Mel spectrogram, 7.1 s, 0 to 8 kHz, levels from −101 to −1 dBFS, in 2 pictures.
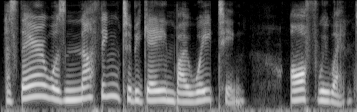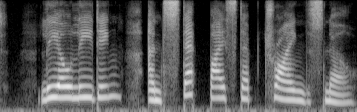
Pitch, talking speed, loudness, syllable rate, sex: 235 Hz, 175 wpm, -21 LUFS, 4.4 syllables/s, female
